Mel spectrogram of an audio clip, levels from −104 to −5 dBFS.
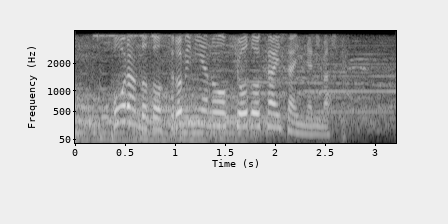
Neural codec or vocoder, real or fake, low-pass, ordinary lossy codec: none; real; 3.6 kHz; AAC, 24 kbps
